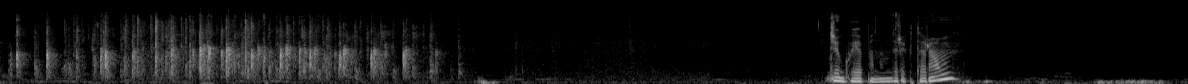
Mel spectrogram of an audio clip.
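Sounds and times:
audience applause: 0:00.0 - 0:04.8
speech: 0:08.3 - 0:09.7.

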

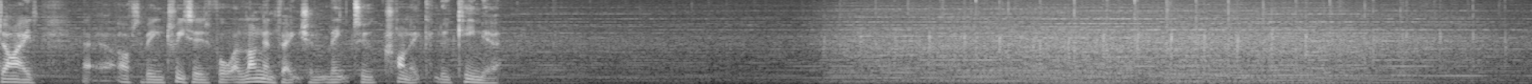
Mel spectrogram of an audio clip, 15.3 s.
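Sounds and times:
speech: 0:00.0 - 0:05.1
crowd clapping at funeral inside and outside the cathedral: 0:08.2 - 0:15.3.

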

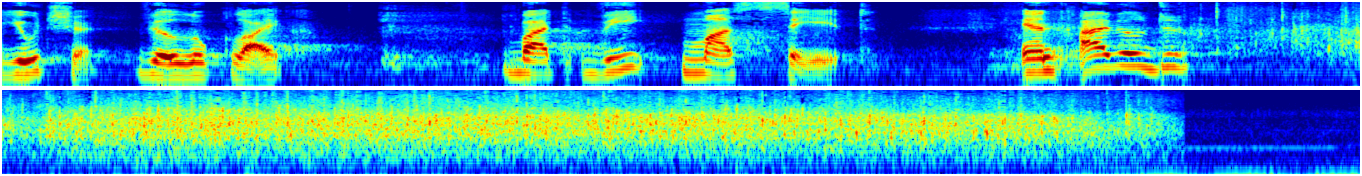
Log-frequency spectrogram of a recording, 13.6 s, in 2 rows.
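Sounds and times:
speech: 0:00.0 - 0:04.4, 0:05.1 - 0:06.2
applause from a large audience: 0:05.8 - 0:12.7.

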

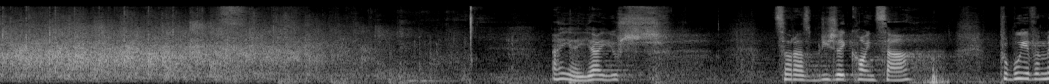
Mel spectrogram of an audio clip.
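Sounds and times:
audience applause: 0:00.0 - 0:04.7
speech: 0:05.5 - 0:06.7, 0:07.8 - 0:10.4.

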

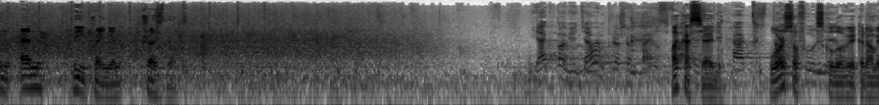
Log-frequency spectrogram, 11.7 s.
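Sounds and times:
crowd applause: 0:00.0 - 0:06.1
speech: 0:00.3 - 0:02.6, 0:07.2 - 0:11.7.

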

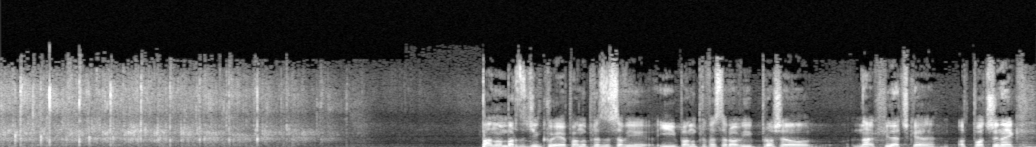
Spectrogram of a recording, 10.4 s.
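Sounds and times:
audience applause: 0:00.0 - 0:03.6
speech: 0:04.8 - 0:10.3.

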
